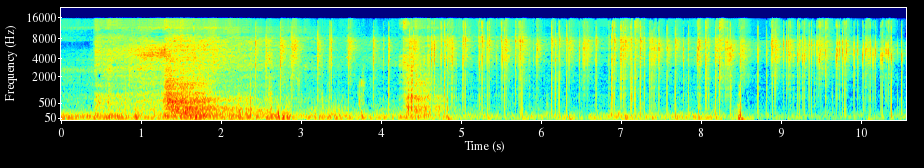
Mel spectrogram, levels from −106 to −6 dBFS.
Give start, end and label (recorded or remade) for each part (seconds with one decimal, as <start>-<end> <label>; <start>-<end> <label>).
0.0-10.6 recorded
